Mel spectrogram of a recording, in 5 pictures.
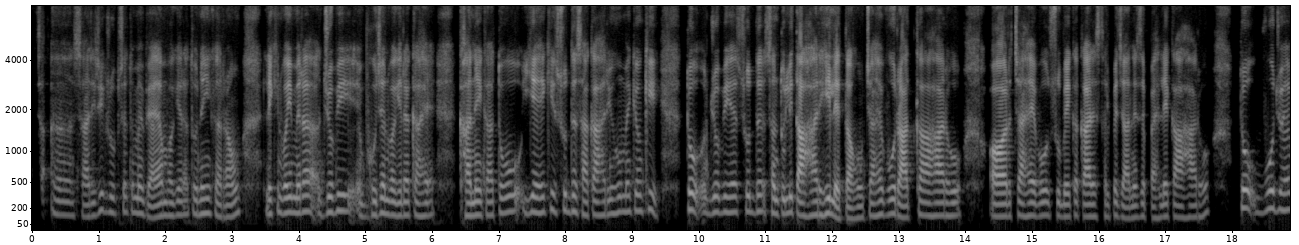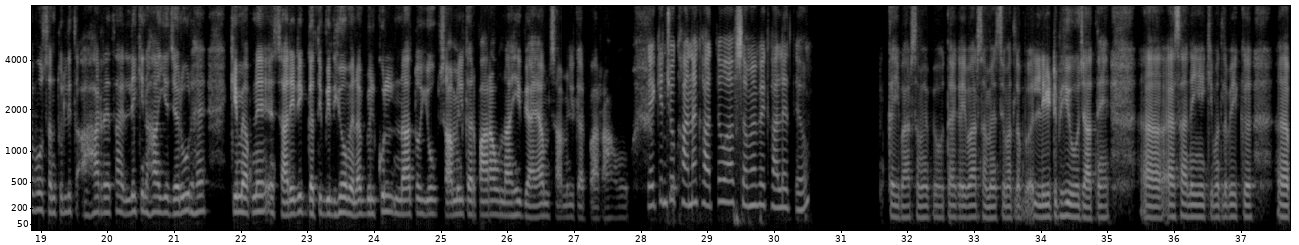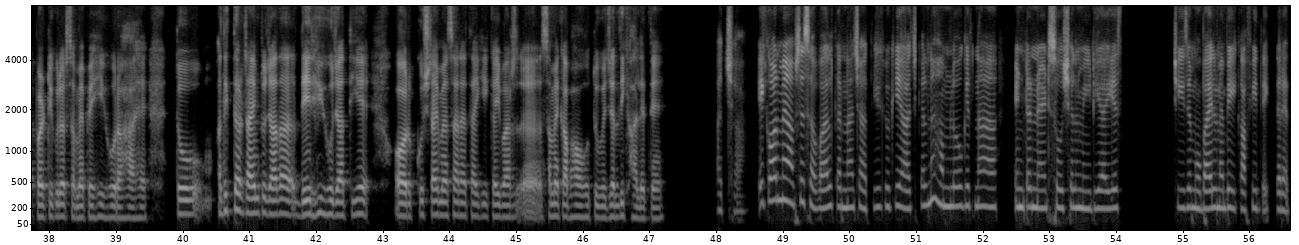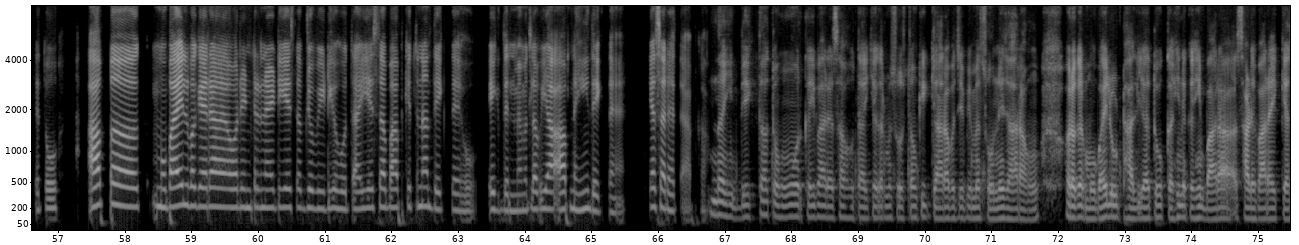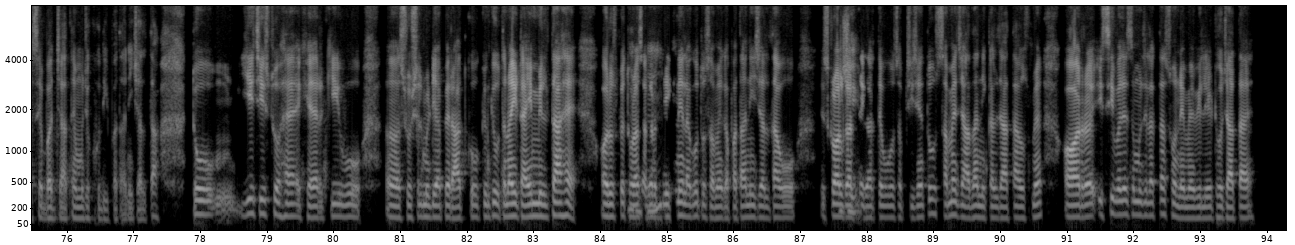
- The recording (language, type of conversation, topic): Hindi, advice, मैं मानसिक स्पष्टता और एकाग्रता फिर से कैसे हासिल करूँ?
- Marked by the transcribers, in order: other background noise; in English: "लेट"; in English: "पर्टिकुलर"; in English: "टाइम"; in English: "टाइम"; in English: "टाइम"; in English: "स्क्रॉल"; in English: "लेट"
